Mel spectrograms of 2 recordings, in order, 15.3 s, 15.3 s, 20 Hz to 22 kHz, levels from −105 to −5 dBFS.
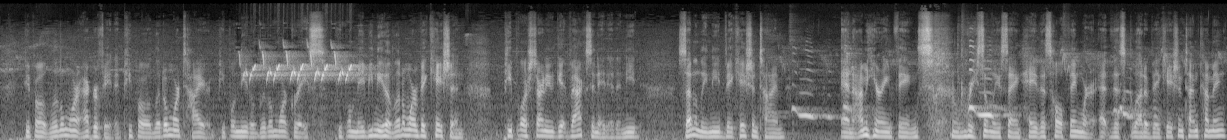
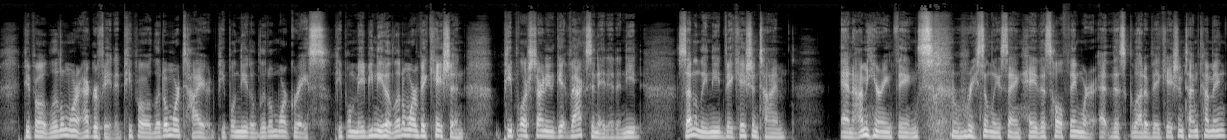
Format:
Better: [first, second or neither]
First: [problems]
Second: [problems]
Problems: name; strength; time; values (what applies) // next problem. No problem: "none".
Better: second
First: animal sounds; very loud; throughout; 3 dB above the speech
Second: none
